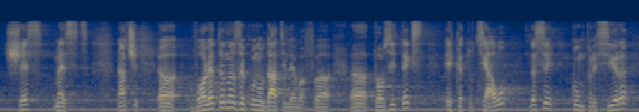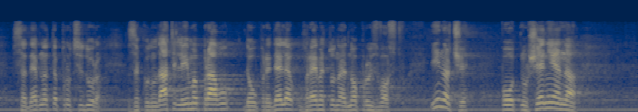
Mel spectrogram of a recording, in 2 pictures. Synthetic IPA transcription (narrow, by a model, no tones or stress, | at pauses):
ʃɛs | mɛsɛ̥t̪sə̥ | nat͡ʃi | vɔlʲət̪ənɐzɐkonod̪at̪ɛlʲəvɐf | t̪ɔzit̪ɛkst̪ | ɛkɐt̪ɔt̪sʲalˠo | d̪ɐsɛ | kompɾɛsiɾə | sɐd̪ɛbnət̪əpɾot̪sɛd̪uɾə | zɐkonod̪at̪ɛlʲəiməpɾavod̪ɐopɾɛd̪ɛlʲəvɾɛmɛt̪onɐɛd̪nɔpɾoizvɔt̪st̪vo | inət͡ʃɛ | poːt̪noʃɛniɛnɐ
